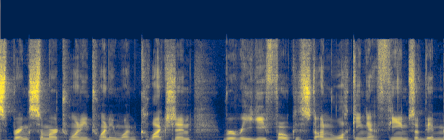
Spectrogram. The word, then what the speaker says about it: Rhude: And final fun fact, Rhude is spelled like rude because it's tradition in Rhude's family to start all the names with RH, so like Rhude is just rude with an RH, so it makes rude instead of rude.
